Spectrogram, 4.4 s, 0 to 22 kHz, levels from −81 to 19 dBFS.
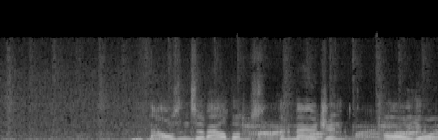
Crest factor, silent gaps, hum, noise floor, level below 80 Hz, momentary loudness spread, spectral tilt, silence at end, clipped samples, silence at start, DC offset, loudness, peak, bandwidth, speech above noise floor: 16 dB; none; none; -38 dBFS; -30 dBFS; 21 LU; -6 dB/octave; 0 s; under 0.1%; 0 s; 0.6%; -18 LUFS; -2 dBFS; 16.5 kHz; 21 dB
